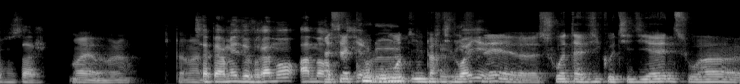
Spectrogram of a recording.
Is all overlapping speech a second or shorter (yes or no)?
no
